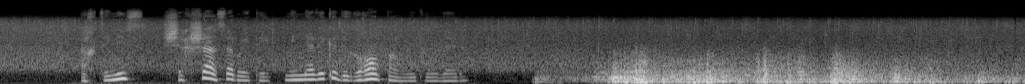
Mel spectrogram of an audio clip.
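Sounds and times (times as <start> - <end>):
sudden heavy rain pouring: 0.0 - 10.2
speech: 0.8 - 5.6
deep thunder rumbling: 5.4 - 10.2.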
